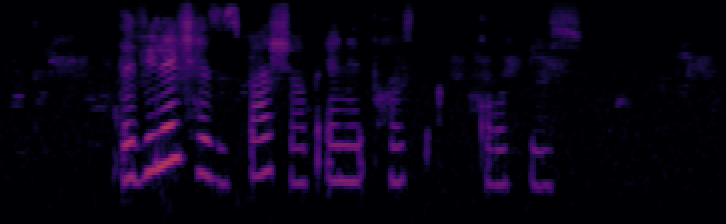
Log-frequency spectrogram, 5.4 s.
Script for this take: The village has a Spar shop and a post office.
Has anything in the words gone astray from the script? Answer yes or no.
no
